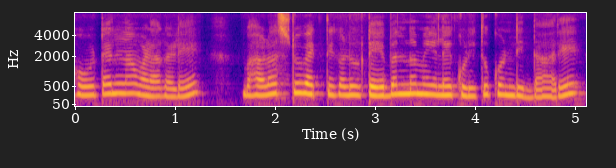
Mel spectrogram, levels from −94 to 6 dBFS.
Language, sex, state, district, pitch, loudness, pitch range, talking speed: Kannada, female, Karnataka, Bidar, 255 Hz, -16 LUFS, 245-285 Hz, 105 wpm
